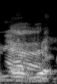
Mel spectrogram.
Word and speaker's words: Briar: Briar. That's actually the correct pronunciation.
